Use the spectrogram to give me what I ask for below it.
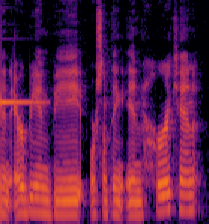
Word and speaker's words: Hurricane: The thing I suggest most is staying in an Airbnb or something in Hurricane. That is how you pronounce it in Utah, the city, not the storm.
